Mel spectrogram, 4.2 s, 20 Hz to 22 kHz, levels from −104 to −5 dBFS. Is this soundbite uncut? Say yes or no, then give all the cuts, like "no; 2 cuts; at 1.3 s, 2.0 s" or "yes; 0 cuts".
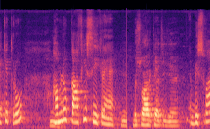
no; 1 cut; at 2.5 s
